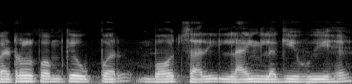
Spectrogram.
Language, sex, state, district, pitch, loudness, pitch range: Hindi, male, Gujarat, Gandhinagar, 125 Hz, -13 LUFS, 125-130 Hz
